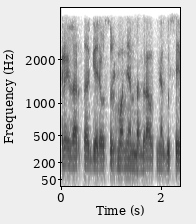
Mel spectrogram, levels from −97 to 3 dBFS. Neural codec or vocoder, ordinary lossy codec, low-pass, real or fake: none; AAC, 24 kbps; 3.6 kHz; real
